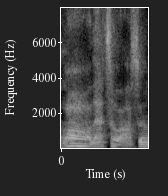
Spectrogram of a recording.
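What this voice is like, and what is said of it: Imitates another person's voice. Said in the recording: “That's actually a good impression of him”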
